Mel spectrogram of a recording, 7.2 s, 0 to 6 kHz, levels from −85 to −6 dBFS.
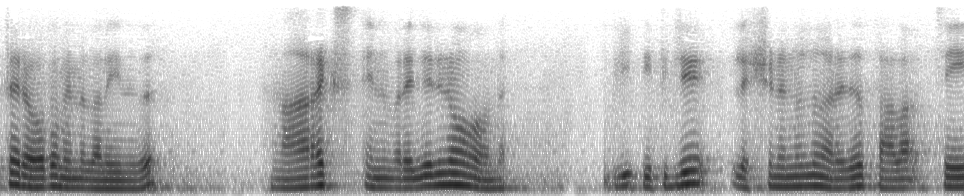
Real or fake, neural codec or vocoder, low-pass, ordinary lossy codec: fake; codec, 24 kHz, 0.9 kbps, WavTokenizer, large speech release; 5.4 kHz; MP3, 32 kbps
